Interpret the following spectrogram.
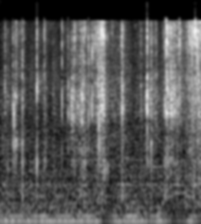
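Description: Foil booster pack wrapper crinkling and crackling as it is torn open by hand, a dense run of small crackles.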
